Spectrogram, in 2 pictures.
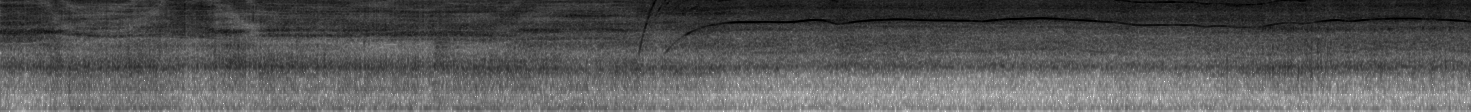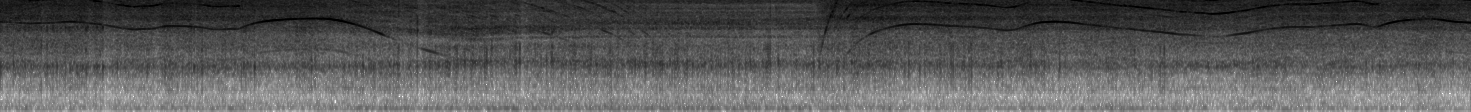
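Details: Shrill, wavering high-speed dental drill whine with airy hiss, rising and falling as it cuts tooth, during crown preparation using a gum protector for aesthetic restoration.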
